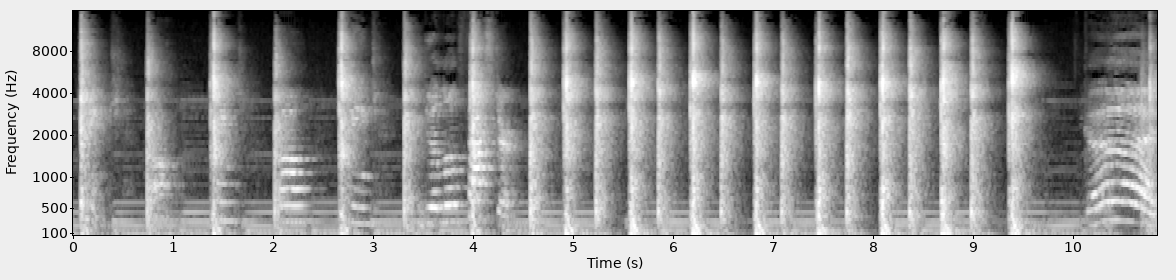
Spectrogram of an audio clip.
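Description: Metal taps on tap shoes striking a hard floor in a series of sharp clicks, scattered at first, then regular at about three a second from about four seconds in. Background music plays under them.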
